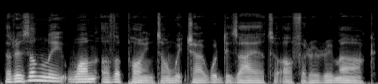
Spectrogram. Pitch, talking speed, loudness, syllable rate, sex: 105 Hz, 240 wpm, -18 LUFS, 6.3 syllables/s, male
